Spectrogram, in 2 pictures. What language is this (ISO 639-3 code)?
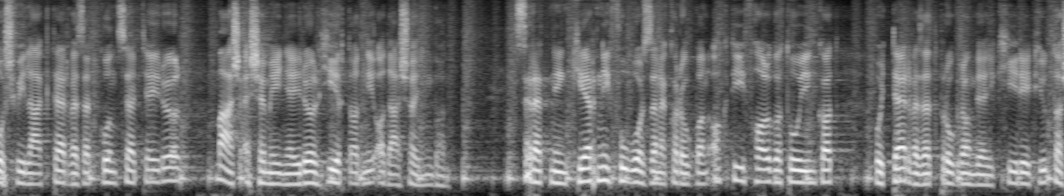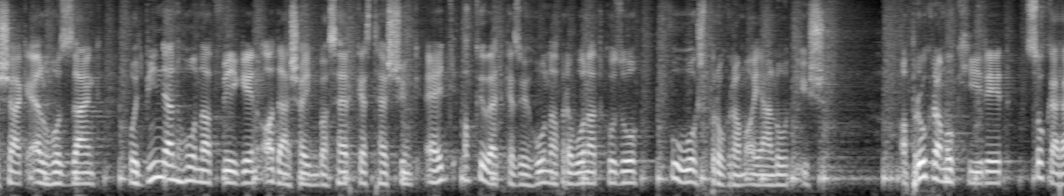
hun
